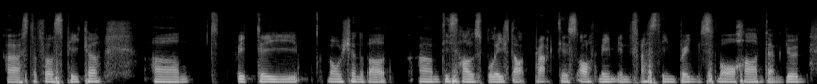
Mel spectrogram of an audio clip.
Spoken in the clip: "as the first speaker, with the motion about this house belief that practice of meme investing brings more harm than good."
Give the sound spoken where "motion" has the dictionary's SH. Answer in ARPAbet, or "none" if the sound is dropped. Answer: SH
